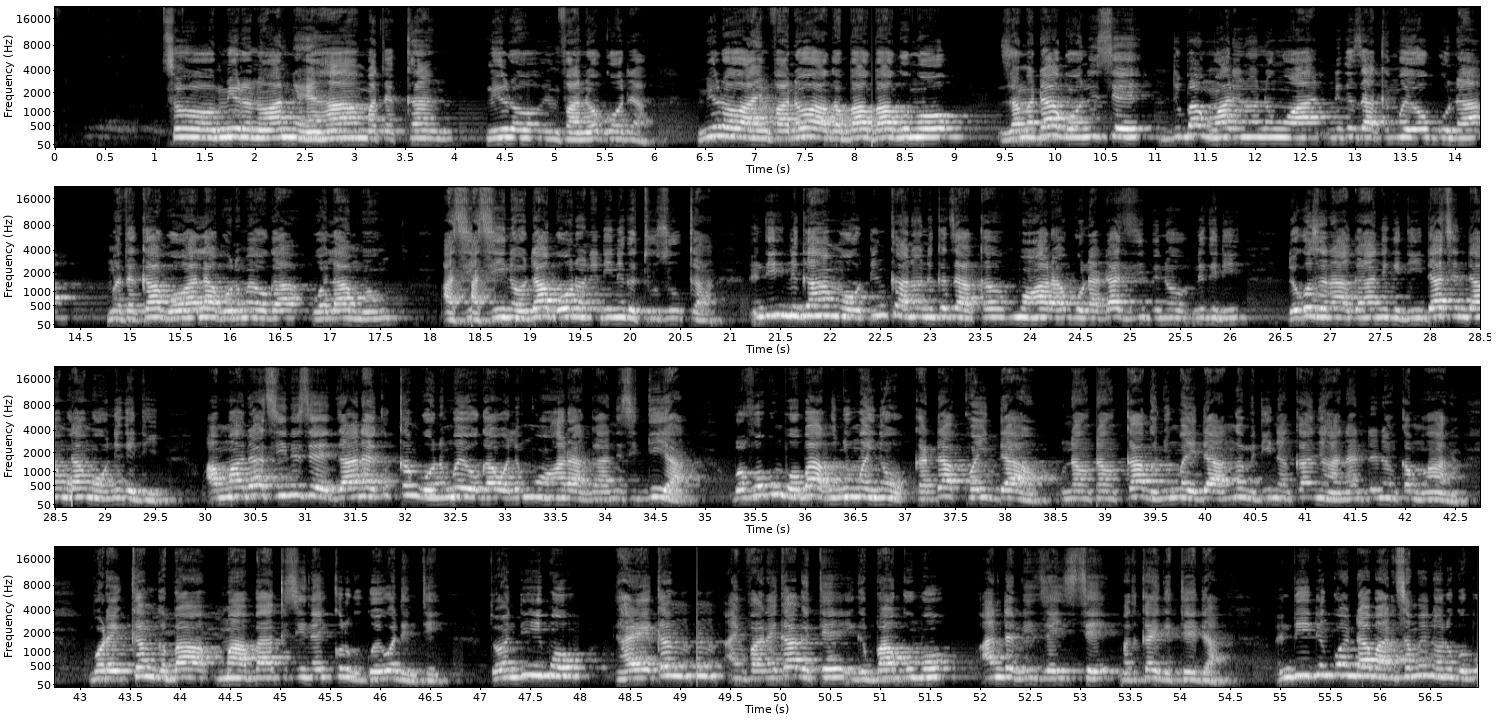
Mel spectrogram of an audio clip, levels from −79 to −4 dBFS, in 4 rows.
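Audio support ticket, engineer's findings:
Overlapping chunks: 250 ms of speech replays at 8.18, 18.43, 28.68, 38.93 and 49.18 s, every 10 s chunk. Spectrogram shows duplicated onsets and a vertical seam at each join.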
